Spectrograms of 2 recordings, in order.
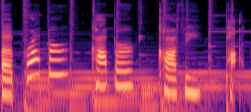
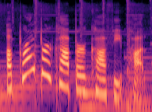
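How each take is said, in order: First: It is said at a slow, easy pace. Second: It is said at a quick pace.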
